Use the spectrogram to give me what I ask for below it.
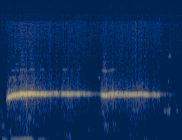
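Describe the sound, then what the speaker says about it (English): A breath exhaled through a curled tongue in kundalini pranayama gives a thin, steady whistle, close and fairly soft, in two long sustained strokes with a brief pause between them. "you breathe in through a curled tongue all the way to the top, and then you exhale in a whistle"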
